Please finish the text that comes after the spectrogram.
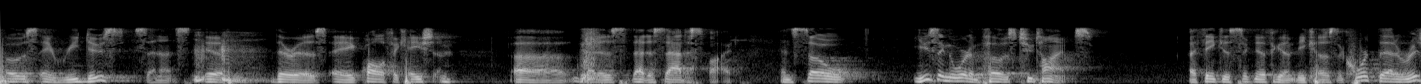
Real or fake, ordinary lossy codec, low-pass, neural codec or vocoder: real; AAC, 48 kbps; 5.4 kHz; none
